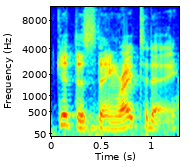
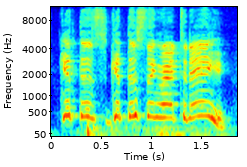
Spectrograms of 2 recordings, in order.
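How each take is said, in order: First: Deep announcer voice. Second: High pitched ad pitch. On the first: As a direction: drop into the announcer's boom. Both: Acted. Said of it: "normal T V commercial".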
